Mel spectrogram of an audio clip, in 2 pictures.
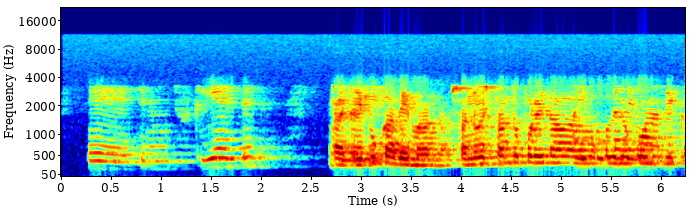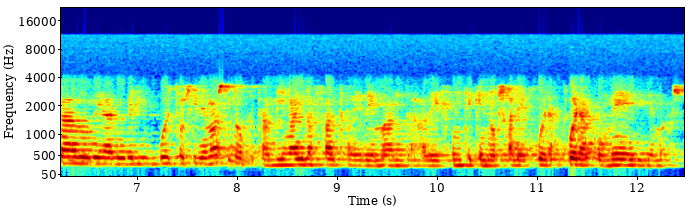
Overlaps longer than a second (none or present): present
